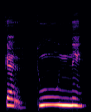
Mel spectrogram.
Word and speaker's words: كرتونة: So on its own, again, the word is كرتونة. كرتونة. So there is no pronunciation of the t in the end.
